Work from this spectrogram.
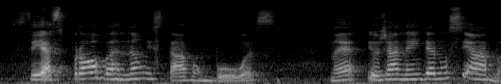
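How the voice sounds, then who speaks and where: A somewhat breathy woman with a Recife accent speaks with lively intonation amid audible room echo. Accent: northeastern Brazilian (Recife). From Brazil, Recife (Pernambuco). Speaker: retired public prosecutor. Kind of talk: interview.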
